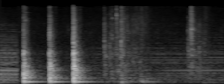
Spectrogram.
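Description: Three quick knocks on a front door, evenly spaced, as background music cuts off, followed by a fainter knock and a single sharp tap near the end.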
